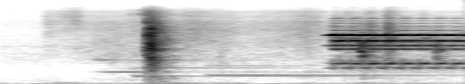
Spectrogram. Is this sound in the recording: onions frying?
no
